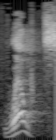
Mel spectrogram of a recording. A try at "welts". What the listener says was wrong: No, welts with a T, not with a K.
